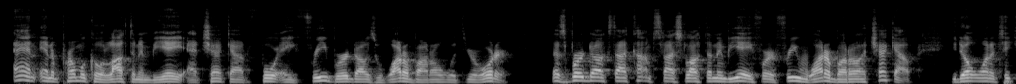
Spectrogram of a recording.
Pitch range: 115-145 Hz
